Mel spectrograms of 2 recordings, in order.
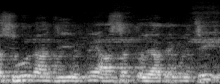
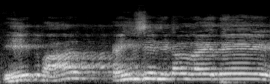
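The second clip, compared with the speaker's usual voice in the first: "एक बार कहीं से निकल रहे थे" said again, higher; raised retelling; 7 semitones higher than usual. Shown as a demonstration. Preacher repeats the opening to the audience, pitched higher. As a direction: lift the line higher for emphasis. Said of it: "repeated line".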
